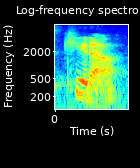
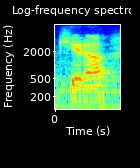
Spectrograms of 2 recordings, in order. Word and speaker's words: Kira: this person a name which is kira derived from the english word killer but japanese pronunciation kira people are starting to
